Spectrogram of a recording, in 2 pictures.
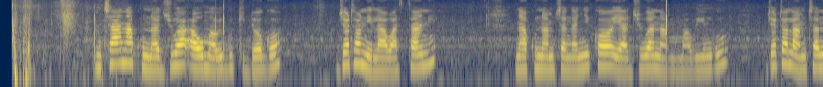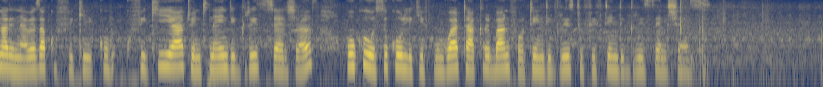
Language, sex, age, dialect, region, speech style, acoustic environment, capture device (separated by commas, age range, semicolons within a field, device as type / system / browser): Swahili, female, 25-34, Kenya - Nairobi Sheng-influenced, Kenya, anxious, traffic, mobile / Linux / Chrome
